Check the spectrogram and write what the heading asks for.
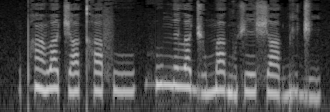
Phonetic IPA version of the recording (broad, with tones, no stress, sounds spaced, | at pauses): pʰ ã˦˨ β a˦ t͡ʃ a˨˦ kʰ a˦ f uː˦ | h uː˦ ŋ ɛ˦ l a˦ d͡ʒ u˨ m a˦ ɡ ũ˨ ʃ eː˦ ʃ aː˦˨ ɡ͡b i˦ d͡ʒ i˨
